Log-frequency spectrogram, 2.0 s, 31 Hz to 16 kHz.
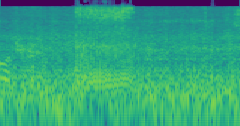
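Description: Honda CBR1000F motorcycle running steadily at road speed with heavy wind noise on the microphone. About half a second in comes a brief hummed, breathy noise from the rider, about half a second long, as he works his cold-numbed lips.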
